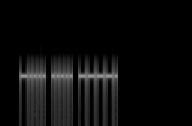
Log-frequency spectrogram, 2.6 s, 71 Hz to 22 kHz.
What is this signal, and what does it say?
Morse code, heard as a keyed tone, about 40 wpm, 700 Hz. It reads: 659
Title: Numbers - 3-Digit 40wpm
